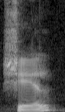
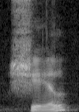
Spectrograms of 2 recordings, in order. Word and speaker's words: sail: Like how you spell it in Irish language is Sail, which is shale, shale, and then there's an e and a line above it fada ille, which is Éile or Éile, depending.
